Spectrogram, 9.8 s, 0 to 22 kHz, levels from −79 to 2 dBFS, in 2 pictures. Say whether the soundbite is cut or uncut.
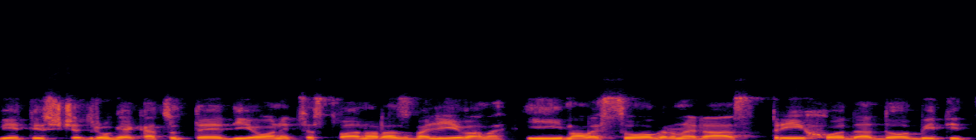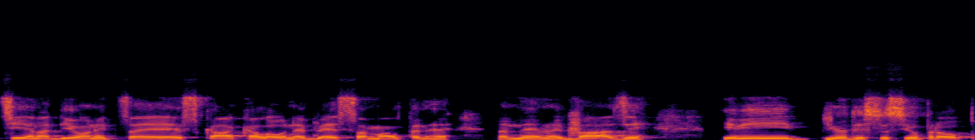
cut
